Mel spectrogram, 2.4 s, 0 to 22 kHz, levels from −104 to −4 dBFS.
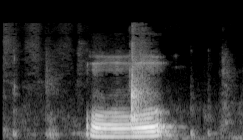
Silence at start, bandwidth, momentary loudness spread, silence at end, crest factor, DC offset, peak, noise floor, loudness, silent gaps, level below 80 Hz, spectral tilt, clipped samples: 0.85 s; 6.4 kHz; 8 LU; 0.7 s; 16 dB; under 0.1%; -6 dBFS; -54 dBFS; -19 LUFS; none; -54 dBFS; -9.5 dB/octave; under 0.1%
